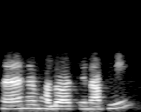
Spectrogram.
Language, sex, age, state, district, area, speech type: Bengali, female, 30-45, West Bengal, Paschim Bardhaman, urban, conversation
